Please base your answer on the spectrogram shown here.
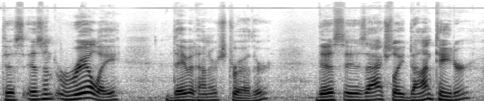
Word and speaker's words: Strother: the same and have settled on the pronunciation Strether because I consulted with hunter lesser who is quite the expert on the first campaign in the Civil War and has personal acquaintance with some of the descendants and I'm copying the pronunciation from what he said the family members had used I first discovered the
